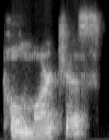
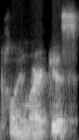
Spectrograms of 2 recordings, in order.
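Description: First: The name is sounded out literally, as spelled. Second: The name is said in its conventional pronunciation. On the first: The speaker calls it wrong. "I phonetically pronounced out the name of Polemarchus" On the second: The speaker calls it right. "rather than Polemarchus"

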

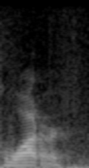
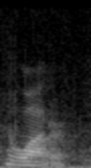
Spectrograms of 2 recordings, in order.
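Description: First: It has an American accent with a D-like T. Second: It has an American accent with a D-like T.

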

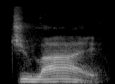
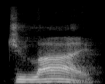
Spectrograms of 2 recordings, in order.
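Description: No difference in how they are said.

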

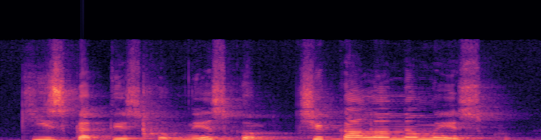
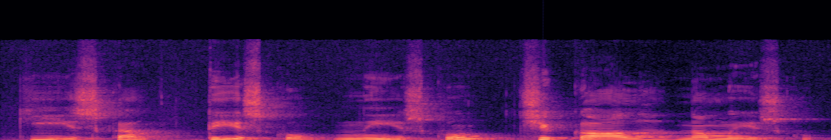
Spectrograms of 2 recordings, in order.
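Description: First: It is said quickly. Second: It is said at a normal pace.

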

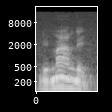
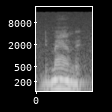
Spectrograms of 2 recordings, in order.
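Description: No difference in how they are said.

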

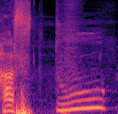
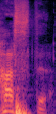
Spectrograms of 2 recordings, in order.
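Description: First: Both words are said fully and separately. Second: The words merge into one contracted word ending in -te. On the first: This is the standard language. "statt hast du" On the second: This is the casual regional everyday speech. "oder haste"

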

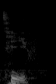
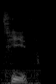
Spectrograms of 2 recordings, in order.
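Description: First: Teeth is said in an African American pronunciation. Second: Teeth is said in a standard pronunciation. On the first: This is how the speaker's community says it. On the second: This is not how the speaker's community says it. "we don't say teeth"

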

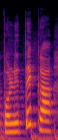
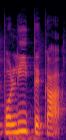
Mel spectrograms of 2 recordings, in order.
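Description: First: The stress is on the second-to-last syllable. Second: The stress falls before the second-to-last syllable. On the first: The speaker calls it wrong. "ти настільки звикаєш до того ж" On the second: The speaker calls it right. "правильно буде"

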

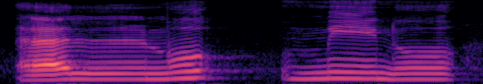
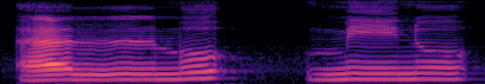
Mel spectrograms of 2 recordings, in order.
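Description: Both takes have the same delivery.

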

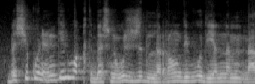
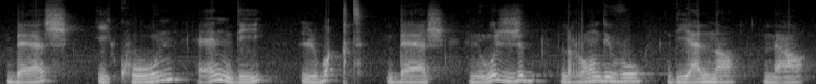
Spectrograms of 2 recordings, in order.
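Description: First: The sentence is spoken at a normal pace. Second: The sentence is spoken slowly and carefully.

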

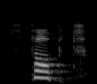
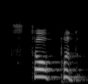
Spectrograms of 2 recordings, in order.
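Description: First: The ending is a plain t sound. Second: The ending is not a plain t sound. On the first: The speaker calls it right. "Sondaki T harfini duyuyorsunuz" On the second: The speaker calls it wrong. "Stopped, watched, liked demiyorum"

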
